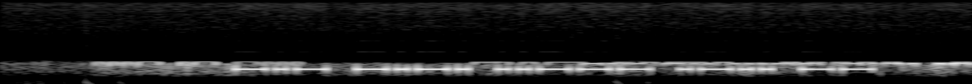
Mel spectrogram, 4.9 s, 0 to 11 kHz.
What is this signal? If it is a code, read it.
Morse code, heard as a keyed tone, about 24 wpm, 450 Hz, with radio noise. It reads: KC2LM
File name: contests / naqp-cw-k5tr-op-k5pi- -2100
